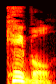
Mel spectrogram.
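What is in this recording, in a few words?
"cable", American English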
